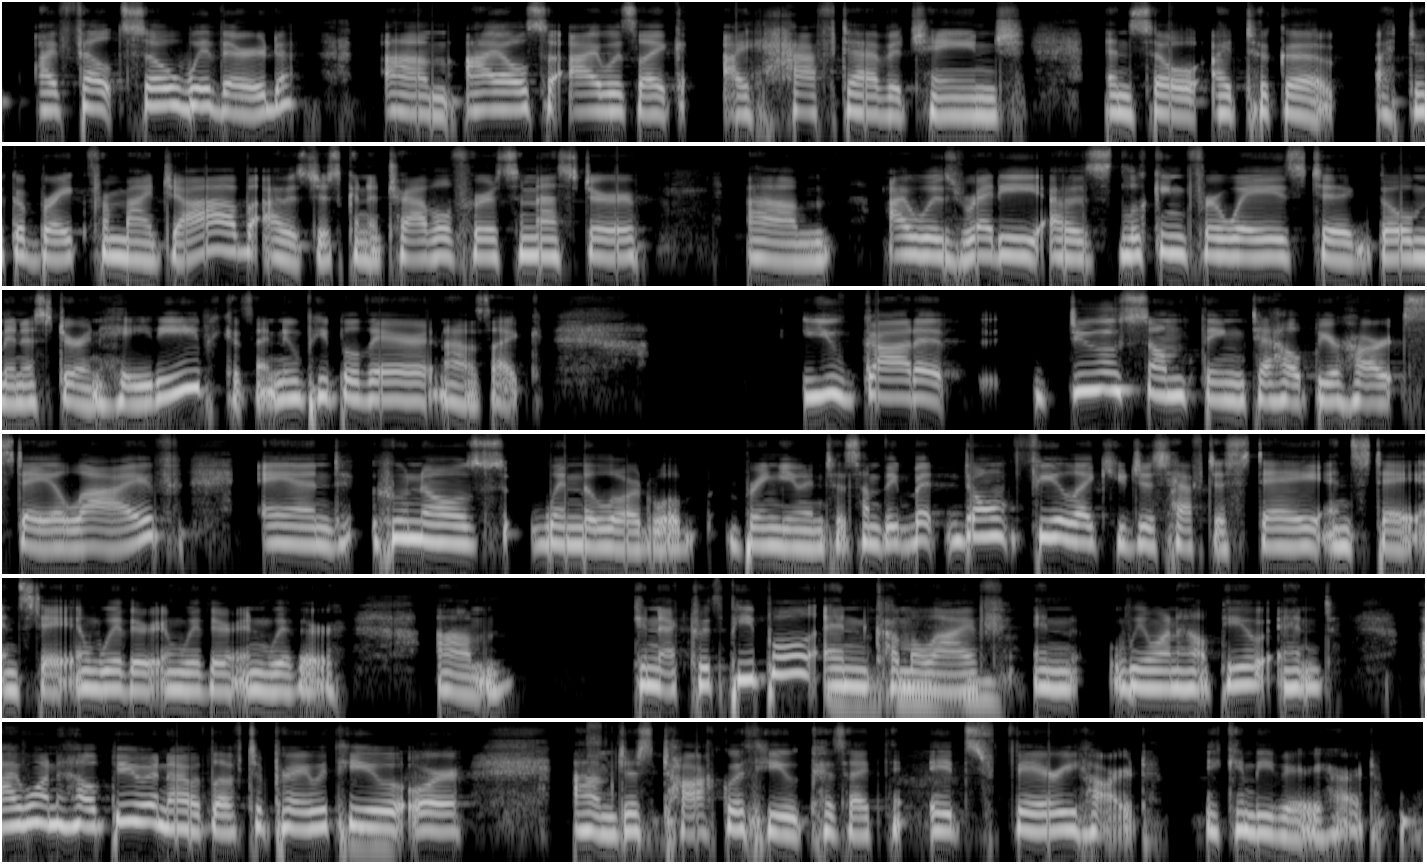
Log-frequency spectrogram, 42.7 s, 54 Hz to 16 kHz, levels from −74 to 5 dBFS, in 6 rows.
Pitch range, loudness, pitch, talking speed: 175-215 Hz, -22 LUFS, 190 Hz, 205 wpm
